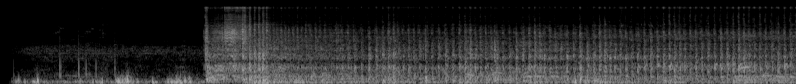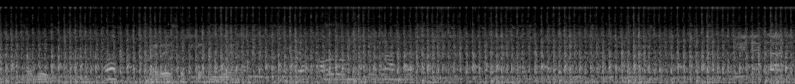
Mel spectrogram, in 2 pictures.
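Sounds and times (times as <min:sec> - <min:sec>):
tractor diesel engine running: 0:02.0 - 0:15.9.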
